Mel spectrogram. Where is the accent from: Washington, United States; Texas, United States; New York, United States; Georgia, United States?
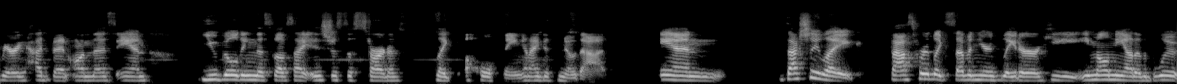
Texas, United States; Port Lavaca; also born or lived in Taiwan; now in Austin, United States; I grew up in this super small town called Port Lavaca, Texas, with a population of 10,000 people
